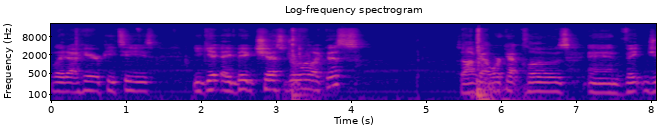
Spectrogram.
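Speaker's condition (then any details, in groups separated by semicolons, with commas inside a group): No condition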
